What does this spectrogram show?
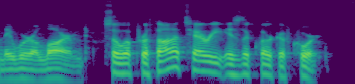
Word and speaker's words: prothonotary: top notary the most important notary it is pronounced prothonotary and they are the quintessential they are the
